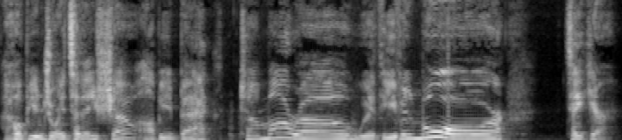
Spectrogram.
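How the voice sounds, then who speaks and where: This man's voice sits high, with big pitch swings and a darkish tone, and he talks a little slowly. Hosting a career advice podcast solo as a job search coach, he explains things step by step and asks rhetorical questions, then answers them.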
